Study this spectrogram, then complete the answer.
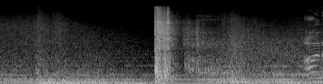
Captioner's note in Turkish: si̇lah sesi̇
